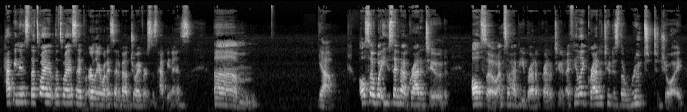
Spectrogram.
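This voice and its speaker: A woman's voice: medium pitch, animated, moderate pace, a little mellow. A woman from the US west coast, a life coach guest, talking animatedly and laughing easily in a casual interview. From west coast of the United States.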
